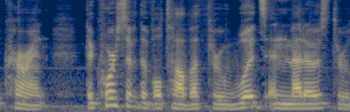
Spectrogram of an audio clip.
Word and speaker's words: Vltava: In his own words, Smetana described the work this way, and he's saying Vltava for Moldau, because that's how you say it in that language.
